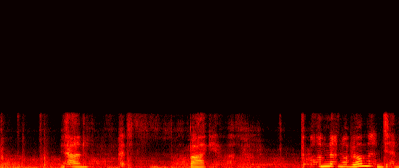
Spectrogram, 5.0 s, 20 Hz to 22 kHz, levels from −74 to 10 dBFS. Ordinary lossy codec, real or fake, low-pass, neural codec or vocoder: none; fake; 7.2 kHz; codec, 16 kHz in and 24 kHz out, 0.8 kbps, FocalCodec, streaming, 65536 codes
